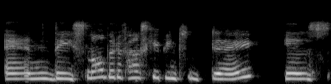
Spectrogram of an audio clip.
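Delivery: ordinary delivery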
